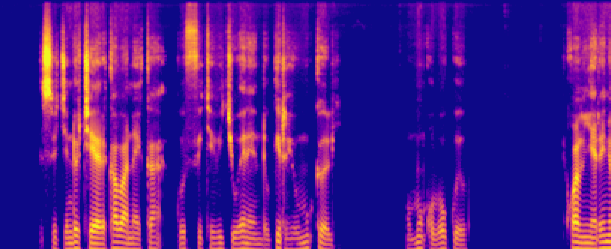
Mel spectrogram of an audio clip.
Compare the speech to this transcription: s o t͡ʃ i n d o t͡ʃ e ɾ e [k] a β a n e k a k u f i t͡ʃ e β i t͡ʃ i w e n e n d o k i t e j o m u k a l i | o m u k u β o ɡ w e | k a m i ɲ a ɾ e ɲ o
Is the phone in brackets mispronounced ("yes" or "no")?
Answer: no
